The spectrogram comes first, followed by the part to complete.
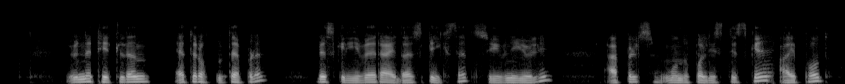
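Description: Throughout the speech, the Speex codec leaves a plainly audible hoarse, noisy texture, which fits a middle setting around 21 kbps. On a spectrogram, the harmonics look smeared and grainy, and the band above 8 kHz shows a diffuse, noise-like wash rather than clean detail.

From 7.67 to 7.76 s comes VoIP packet loss concealed by the speech codec. About 60 ms of audio went missing, fitting three 20 ms frames. The decoder extended the last sound, which fades away. The waveform shows a repetitive, shrinking stretch, and the spectrogram shows frozen, blurred harmonics.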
